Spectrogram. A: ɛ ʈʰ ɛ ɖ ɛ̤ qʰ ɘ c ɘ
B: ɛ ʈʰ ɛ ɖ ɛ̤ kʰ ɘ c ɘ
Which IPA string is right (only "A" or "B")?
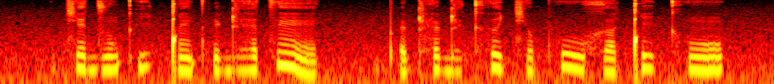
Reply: B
